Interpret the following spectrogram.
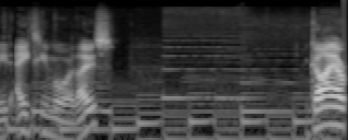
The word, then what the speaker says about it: Gaia: Gaia rhymes with higher.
